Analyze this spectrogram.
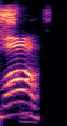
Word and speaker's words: Thomas: You pronounce his name in French. I can never do it, but Thomas. Thomas. Yeah, Thomas. Thomas. In French, the last letter is always quiet.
